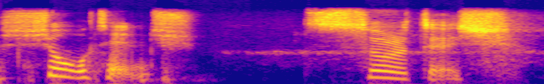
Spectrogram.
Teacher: it does look like you've got the word age on the end here, but for some reason we pronounce it idge, so it's like a shortage.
